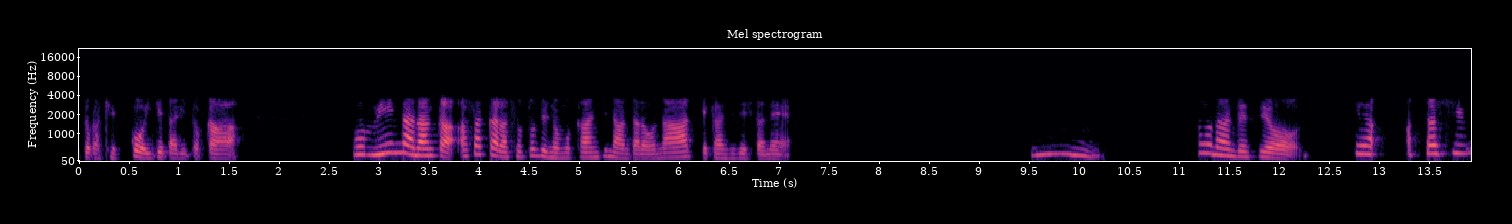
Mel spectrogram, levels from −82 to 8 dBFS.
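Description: A G.729 codec, sounding like the G.729A variant at about 8 kbit/s, rebuilds this speech from a filter and sparse pulses throughout. The result is a roughened, synthetic tone, squeezed to roughly 200 Hz to 3.5 kHz, with nothing above 3.6 kHz.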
